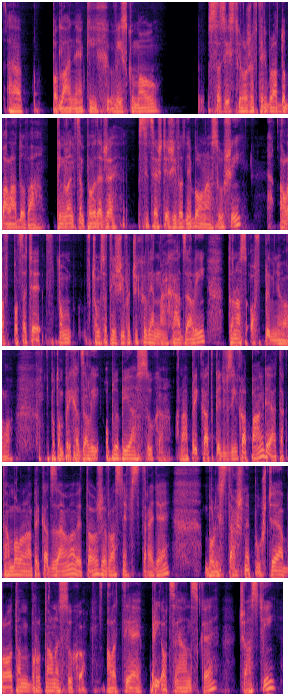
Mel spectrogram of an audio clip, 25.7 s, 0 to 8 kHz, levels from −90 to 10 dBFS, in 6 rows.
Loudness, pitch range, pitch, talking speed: -17 LUFS, 85-100 Hz, 95 Hz, 155 wpm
